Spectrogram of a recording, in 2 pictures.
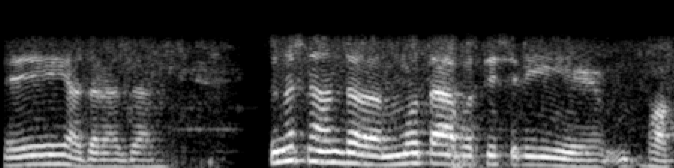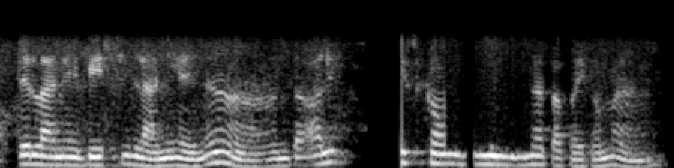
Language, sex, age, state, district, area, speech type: Nepali, male, 18-30, West Bengal, Kalimpong, rural, conversation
